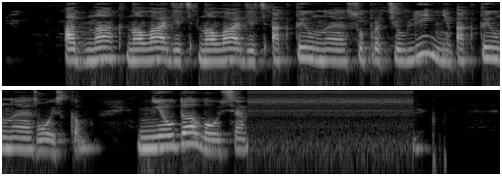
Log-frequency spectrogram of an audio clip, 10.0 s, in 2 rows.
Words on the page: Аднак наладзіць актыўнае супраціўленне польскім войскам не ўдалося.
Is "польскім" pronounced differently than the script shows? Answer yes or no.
yes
